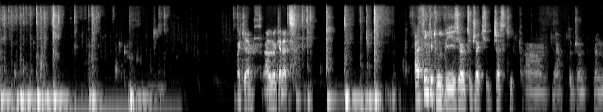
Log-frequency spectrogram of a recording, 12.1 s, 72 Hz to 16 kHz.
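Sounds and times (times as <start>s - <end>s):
computer keyboard typing: 0.0s - 3.7s, 5.8s - 7.9s.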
